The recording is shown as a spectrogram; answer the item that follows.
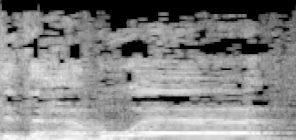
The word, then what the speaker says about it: ذهبوا: يقول الأصل في الكتابة أن يتساوى اللفظ والخط، يعني اللي الواحد بيقوله هو اللي إيه هو اللي يتكتب، وقد يزيد الخط على اللفظ نحو ذهبوا. ايه اللي زاد هنا؟ انا قلت ذهبوا قلت كده، قلت ذهبوا، اللفظ اللي انا لفظته اخر حاجه تلفظت بيها ايه؟ الواو. طب ايه اللي زود الالف؟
